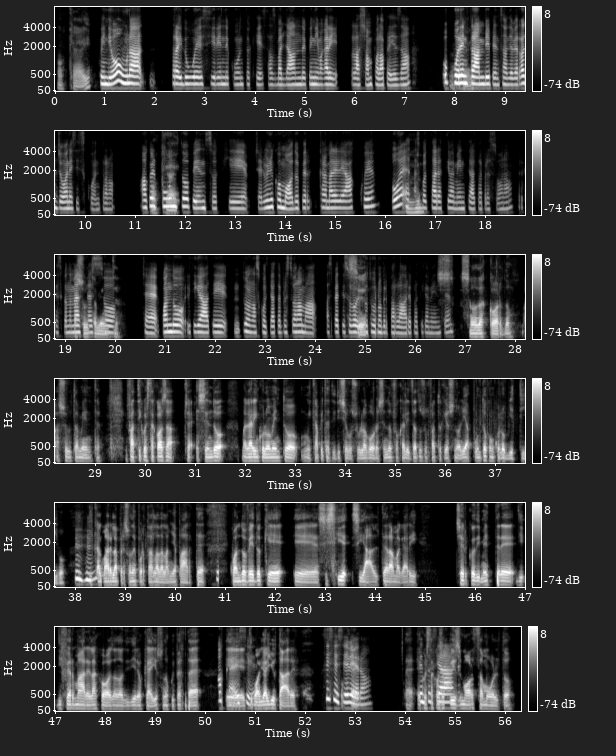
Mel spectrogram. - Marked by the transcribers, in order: "cioè" said as "ceh"; "cioè" said as "ceh"; "cioè" said as "ceh"; other noise
- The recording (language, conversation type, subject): Italian, unstructured, Come si può mantenere la calma durante una discussione accesa?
